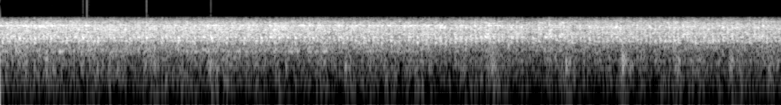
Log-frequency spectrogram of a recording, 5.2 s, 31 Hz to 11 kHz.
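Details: Nissan 240SX (Silvia) coupe with a KA24DE engine: a steady but slightly lumpy, uneven idle under a hissy background. It is a rough idle with no cause stated.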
